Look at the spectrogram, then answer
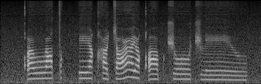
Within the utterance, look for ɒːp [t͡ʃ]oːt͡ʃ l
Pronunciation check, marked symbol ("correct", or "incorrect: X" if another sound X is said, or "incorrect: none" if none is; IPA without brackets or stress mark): correct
